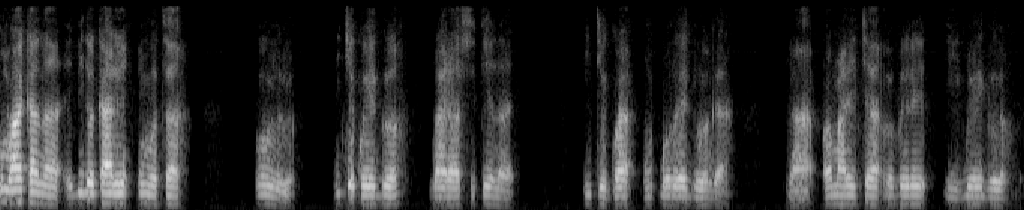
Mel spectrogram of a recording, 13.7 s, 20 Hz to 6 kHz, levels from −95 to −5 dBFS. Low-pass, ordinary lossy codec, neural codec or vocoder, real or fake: 5.4 kHz; MP3, 48 kbps; codec, 24 kHz, 3 kbps, HILCodec; fake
